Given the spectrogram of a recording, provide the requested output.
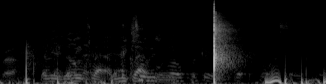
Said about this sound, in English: Let me clap.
